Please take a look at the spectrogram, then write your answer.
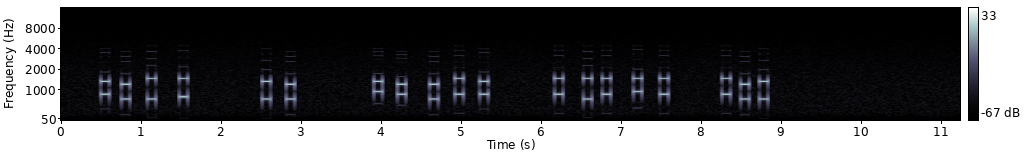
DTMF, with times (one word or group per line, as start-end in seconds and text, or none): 0.5-1.6 8136
2.5-2.9 21
3.9-5.3 07198
6.2-7.6 939#9
8.3-8.8 912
